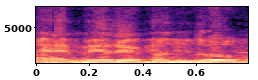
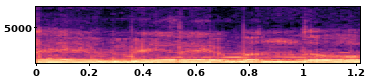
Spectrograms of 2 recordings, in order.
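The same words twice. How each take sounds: First: It is said in a plain, unaffectionate tone. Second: It is said in a tender, loving tone. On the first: The speaker calls it wrong. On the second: The speaker calls it right.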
